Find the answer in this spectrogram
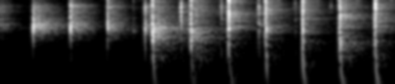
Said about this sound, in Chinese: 鼓掌！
